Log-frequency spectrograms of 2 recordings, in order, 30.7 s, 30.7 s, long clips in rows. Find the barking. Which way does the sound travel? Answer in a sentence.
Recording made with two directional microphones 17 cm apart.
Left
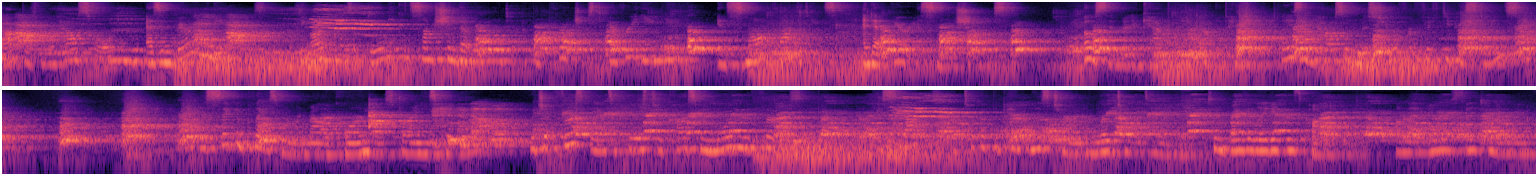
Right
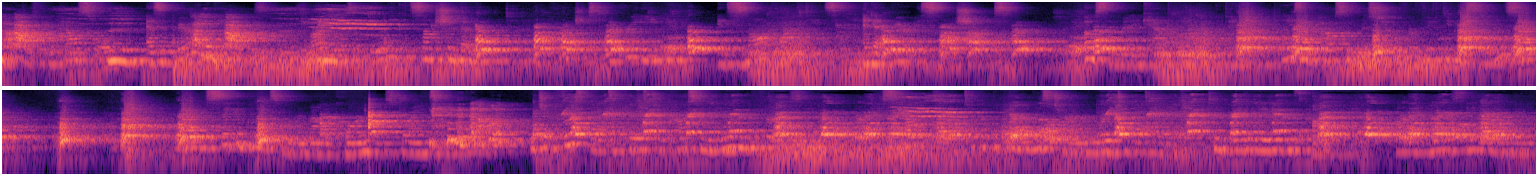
You can hear the barking go left and come back.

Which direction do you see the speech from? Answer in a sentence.
In this clip you hear the speech on the left.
